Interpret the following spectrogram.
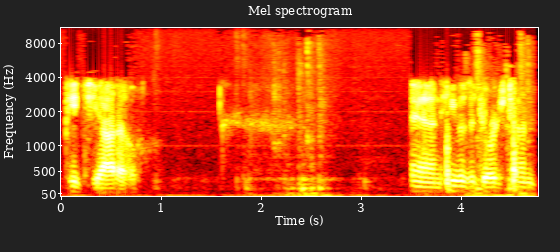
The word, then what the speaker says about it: Picciotto: It's spelled like Guy, uh-huh. Guy, uh-huh. And it's Picciotto.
